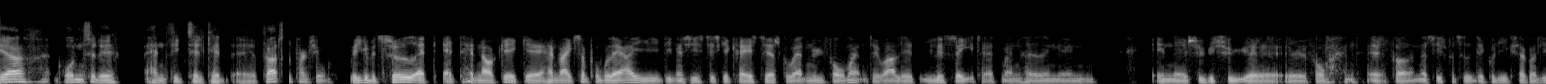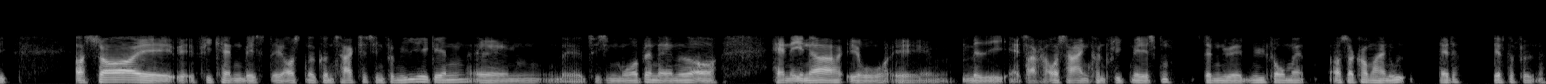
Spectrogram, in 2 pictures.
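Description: At 2.82 s the speech cuts out for 80 ms, until 2.90 s. This is a handover gap. The call switched networks and no speech frames arrived during the move. The sound fades within a few tens of milliseconds, then silence holds until the new link begins.

From 2.90 s to the end, the call shows a fallback to narrowband. Before the gap, the HD Voice codec sounds clear, which fits a rate around 12.65 kbit/s. Afterwards nothing remains above 4 kHz. The speech turns dull and rougher, which fits narrowband AMR at a low rate like 7.4 kbit/s.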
